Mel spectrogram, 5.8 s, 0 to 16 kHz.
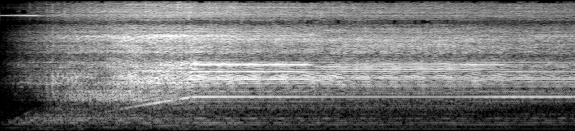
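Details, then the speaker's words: PPA Brutalle 3.0 JetFlex industrial sliding gate motor spins up with a whining rise, then runs with a rough, rattly hum and steady whine, a noise attributed to worn motor bearings. "Nesse vídeo nós vamos aprender a resolver este barulho no motor."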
